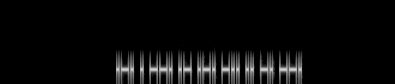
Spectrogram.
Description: Morse code, heard as a keyed tone, about 50 wpm, 700 Hz. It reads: REGARDING
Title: ING Suffix - Top 100 Words with Base Words 50wpm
